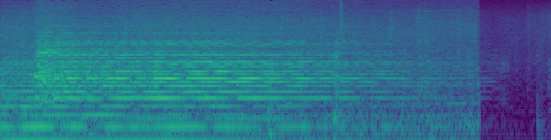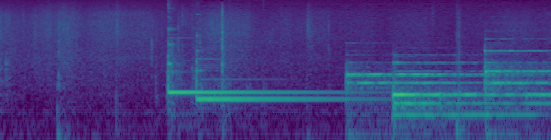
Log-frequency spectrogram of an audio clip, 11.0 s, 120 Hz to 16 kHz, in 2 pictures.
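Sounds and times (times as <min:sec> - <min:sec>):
two-tone doorbell chime: 0:07.2 - 0:09.4.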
